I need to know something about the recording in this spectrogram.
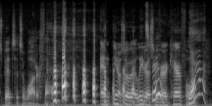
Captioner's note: laugh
